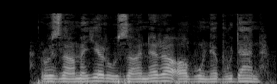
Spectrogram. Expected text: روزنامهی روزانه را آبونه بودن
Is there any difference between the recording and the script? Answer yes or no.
no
